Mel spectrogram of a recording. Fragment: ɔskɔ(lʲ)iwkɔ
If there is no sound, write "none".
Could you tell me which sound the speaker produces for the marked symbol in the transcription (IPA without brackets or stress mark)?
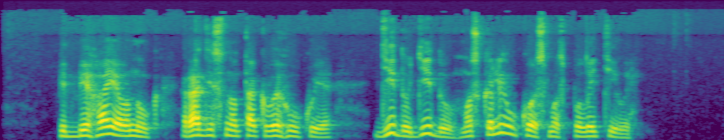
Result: lʲ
